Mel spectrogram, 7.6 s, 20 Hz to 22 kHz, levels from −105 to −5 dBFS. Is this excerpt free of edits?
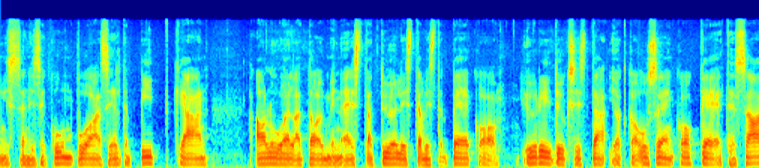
yes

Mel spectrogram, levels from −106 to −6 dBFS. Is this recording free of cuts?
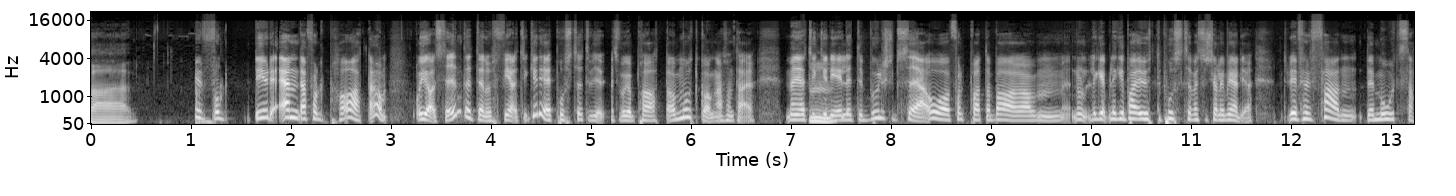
no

